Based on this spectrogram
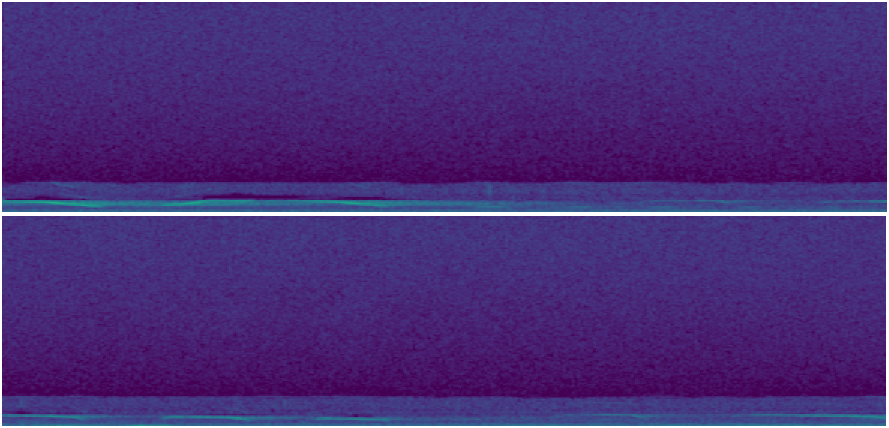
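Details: Eurasian wren song, probably mainly a wren, slowed right down in slow motion, its rapid trills stretched into slow, sweeping whistles that swoop up and down, over a steady low rumble.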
